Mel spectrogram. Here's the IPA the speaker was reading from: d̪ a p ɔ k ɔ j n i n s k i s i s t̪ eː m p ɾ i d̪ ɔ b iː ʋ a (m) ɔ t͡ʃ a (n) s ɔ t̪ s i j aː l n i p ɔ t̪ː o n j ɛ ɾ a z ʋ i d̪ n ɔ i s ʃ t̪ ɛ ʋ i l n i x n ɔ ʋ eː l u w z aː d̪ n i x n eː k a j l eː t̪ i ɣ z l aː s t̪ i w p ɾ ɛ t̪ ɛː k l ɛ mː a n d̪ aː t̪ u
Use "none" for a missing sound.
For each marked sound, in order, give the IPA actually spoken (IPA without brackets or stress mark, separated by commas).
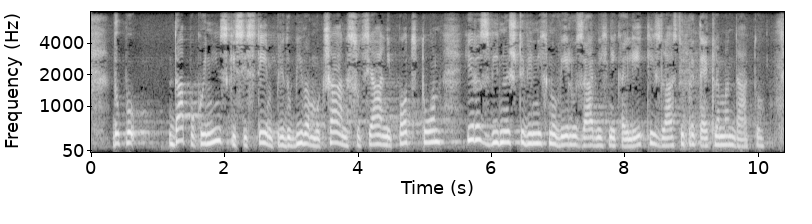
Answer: m, n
